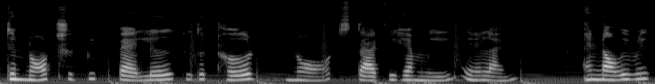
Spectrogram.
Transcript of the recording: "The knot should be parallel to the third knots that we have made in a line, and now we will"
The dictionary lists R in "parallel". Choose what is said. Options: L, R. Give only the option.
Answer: L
